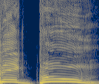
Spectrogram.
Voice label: Phrase Male Rap; Vengeance Samples

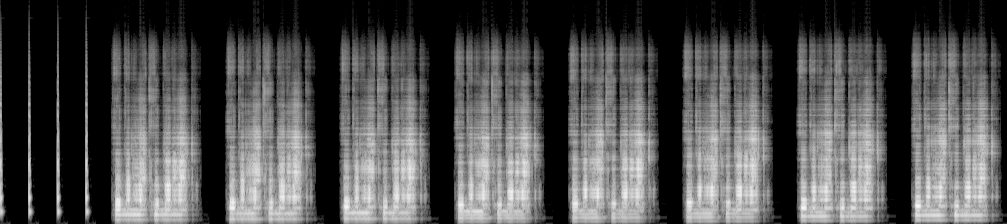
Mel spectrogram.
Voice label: Gonna Rock (F-E 140 BPM), Shouts; Vengeance Samples

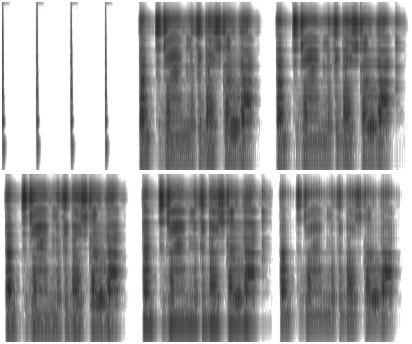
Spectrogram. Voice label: (G - 140BPM), Shouts; Vengeance Samples

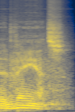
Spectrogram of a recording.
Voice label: LoFi Words, LoFi Vocals

